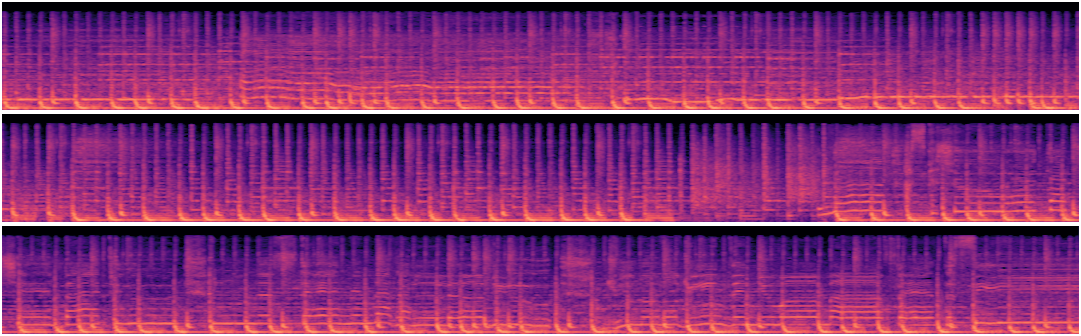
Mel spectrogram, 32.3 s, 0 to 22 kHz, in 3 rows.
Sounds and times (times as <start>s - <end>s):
Exciting music: 0.0s - 32.3s.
